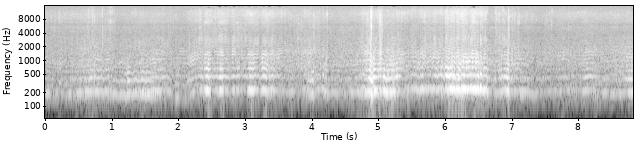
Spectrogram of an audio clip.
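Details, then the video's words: Louder, thick buzzing of honey bees in their hive, a low humming drone with rich overtones that surges strongly midway before settling back. "bees therapy hive natural buzzing sound"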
